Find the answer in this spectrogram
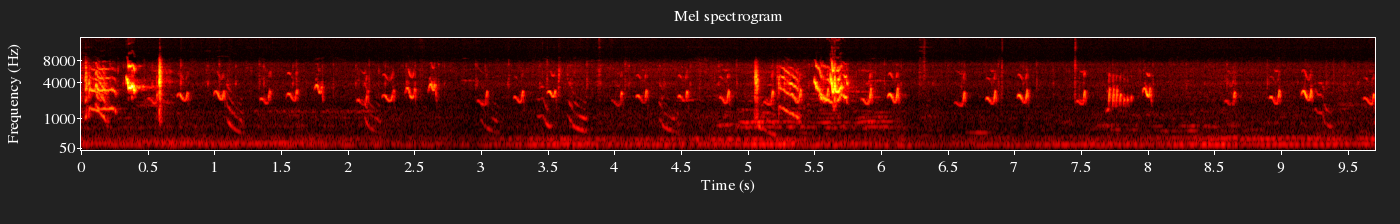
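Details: Australian parrot chatter of many quick, high chirps and short squeaky notes, with a louder squawk near the start and another burst midway, over a low humming background.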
